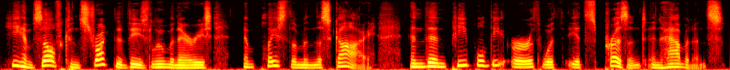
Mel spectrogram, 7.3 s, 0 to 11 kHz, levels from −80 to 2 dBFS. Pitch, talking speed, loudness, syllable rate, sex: 155 Hz, 165 wpm, -18 LUFS, 5.1 syllables/s, male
